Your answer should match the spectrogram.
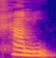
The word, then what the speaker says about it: স্বামী: ময় দীর্ঘ ইকার স্বামী কিন্তু যখন উচ্চারণ করছি আমরা বলছি স্বামী তালব্য সয় আকার ময় রস ইকার উচ্চারণ করছি স্বামী এভাবে তোমরা নিশ্চয়ই বুঝতে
